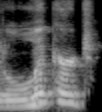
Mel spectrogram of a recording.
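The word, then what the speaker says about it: Likert: ask you we are going to create a liquor scale of political beliefs liquor is spelled l-i-k-e-r-t and although you may not recognize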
